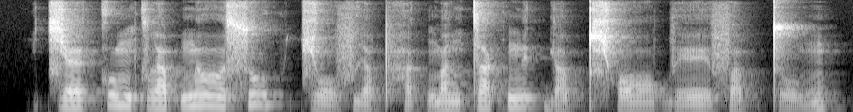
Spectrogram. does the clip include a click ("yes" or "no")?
no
